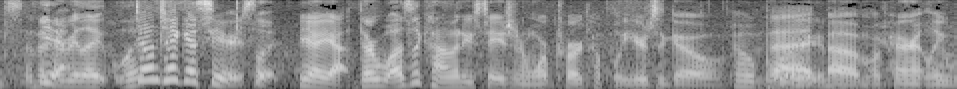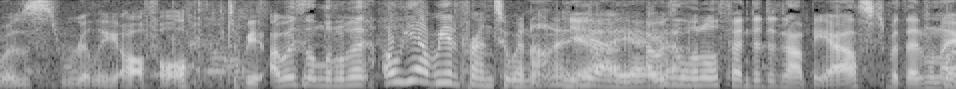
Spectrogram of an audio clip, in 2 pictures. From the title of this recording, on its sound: Live from Warped Tour!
